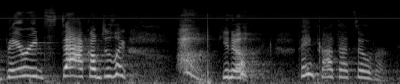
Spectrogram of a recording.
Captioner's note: exhales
